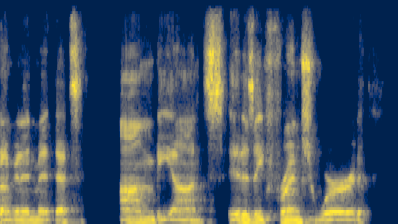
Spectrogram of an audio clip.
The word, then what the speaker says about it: ambiance: That ending A-N-C-E, that kind of pretty much comes from the French language.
